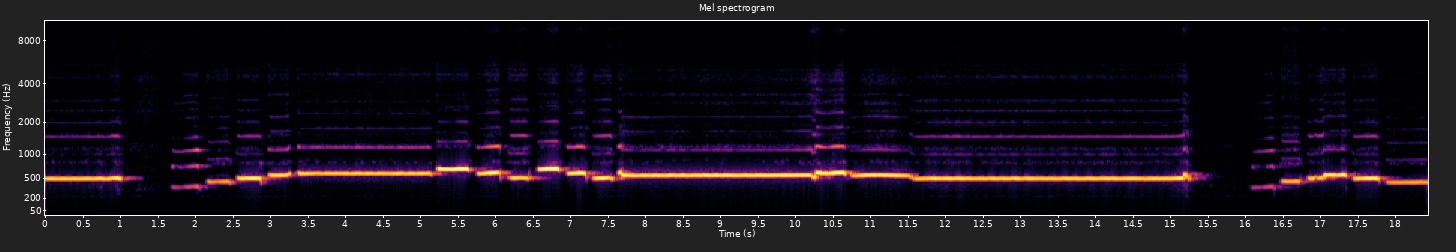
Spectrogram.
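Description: Solo flute playing a slow melody: short runs of stepping notes between long held tones, with two brief pauses for breath, about a second in and near the end.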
